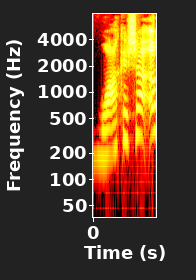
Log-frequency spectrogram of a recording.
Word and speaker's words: Waukesha: Just remember walk. Like walk to Waukesha.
